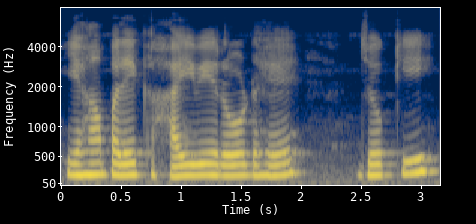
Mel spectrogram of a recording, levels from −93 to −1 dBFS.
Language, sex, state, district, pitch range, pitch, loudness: Hindi, female, Himachal Pradesh, Shimla, 180-195 Hz, 185 Hz, -14 LUFS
